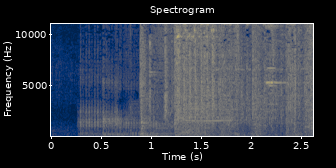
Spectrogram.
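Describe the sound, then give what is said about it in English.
Loud, rapid gunfire from a large black T-600 Terminator robot in a film, coming in abruptly as a dense, continuous burst with a harsh, clattering texture. “It opens fire.”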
